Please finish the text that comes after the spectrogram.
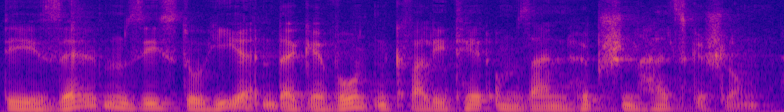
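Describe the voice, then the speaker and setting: An actor playing a hard-boiled, sardonic detective boss in an old German crime radio play, with dry, wordy, deadpan delivery. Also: male voice, low voice, fast talker, gravelly, slight background noise, exaggerated voice. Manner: clipped, dry, ornately deadpan phrasing.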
